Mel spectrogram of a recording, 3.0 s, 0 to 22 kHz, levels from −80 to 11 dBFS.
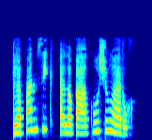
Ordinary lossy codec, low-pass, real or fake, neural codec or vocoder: MP3, 32 kbps; 7.2 kHz; fake; codec, 16 kHz, 0.5 kbps, X-Codec, HuBERT features, trained on balanced general audio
